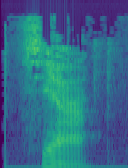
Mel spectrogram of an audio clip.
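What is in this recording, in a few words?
"sia~7", Teochew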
